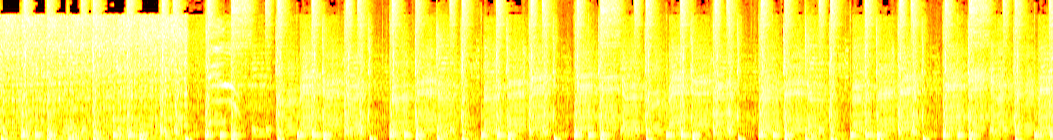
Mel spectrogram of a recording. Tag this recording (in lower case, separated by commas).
music, rhythm and blues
